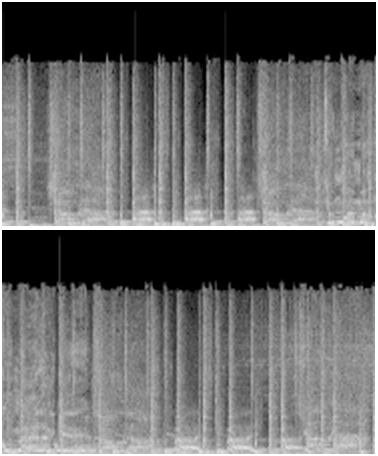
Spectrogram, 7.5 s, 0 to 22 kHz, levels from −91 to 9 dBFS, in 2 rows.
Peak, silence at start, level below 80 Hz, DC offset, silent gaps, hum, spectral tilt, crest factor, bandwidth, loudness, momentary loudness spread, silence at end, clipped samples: 0 dBFS; 0 s; -18 dBFS; under 0.1%; none; none; -3.5 dB/octave; 8 dB; 17 kHz; -8 LUFS; 3 LU; 0 s; under 0.1%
